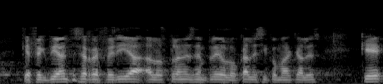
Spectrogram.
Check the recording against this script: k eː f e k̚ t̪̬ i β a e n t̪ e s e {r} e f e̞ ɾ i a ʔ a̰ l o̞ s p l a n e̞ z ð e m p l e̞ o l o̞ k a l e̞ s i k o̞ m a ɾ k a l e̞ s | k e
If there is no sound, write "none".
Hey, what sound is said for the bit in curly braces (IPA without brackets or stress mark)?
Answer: r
